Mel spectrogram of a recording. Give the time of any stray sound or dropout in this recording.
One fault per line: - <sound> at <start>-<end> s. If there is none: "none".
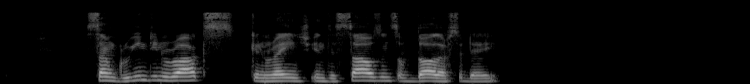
none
